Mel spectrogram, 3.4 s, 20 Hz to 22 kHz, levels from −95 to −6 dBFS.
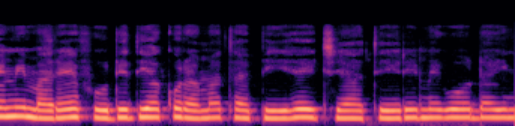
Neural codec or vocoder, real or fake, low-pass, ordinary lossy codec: codec, 24 kHz, 3.1 kbps, DualCodec; fake; 10.8 kHz; MP3, 64 kbps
